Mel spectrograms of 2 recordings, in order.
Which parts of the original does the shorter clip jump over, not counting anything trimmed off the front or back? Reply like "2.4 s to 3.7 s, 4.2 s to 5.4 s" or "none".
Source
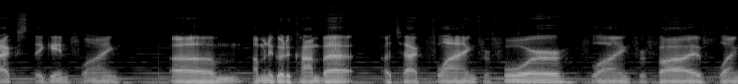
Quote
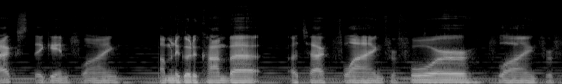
1.5 s to 2.4 s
